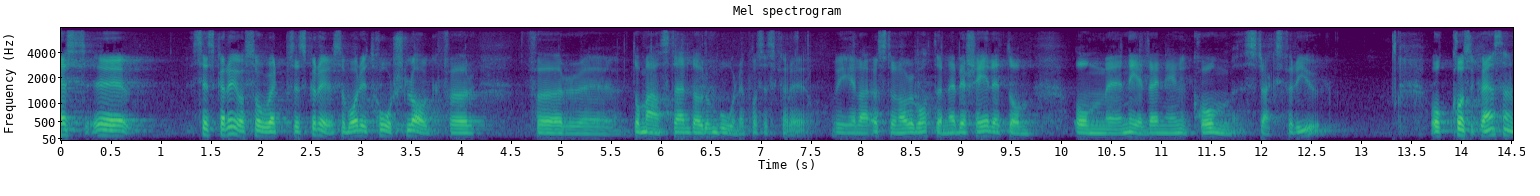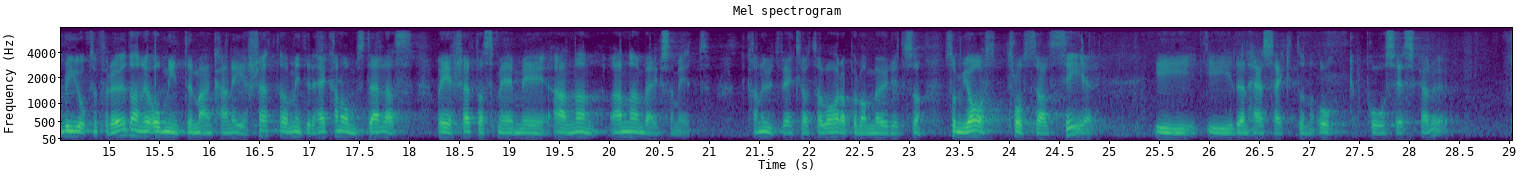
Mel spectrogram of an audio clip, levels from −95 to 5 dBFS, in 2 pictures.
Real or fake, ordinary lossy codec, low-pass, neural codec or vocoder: real; none; 7.2 kHz; none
